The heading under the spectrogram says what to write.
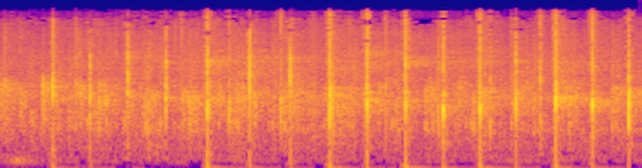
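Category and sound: crowd, applause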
